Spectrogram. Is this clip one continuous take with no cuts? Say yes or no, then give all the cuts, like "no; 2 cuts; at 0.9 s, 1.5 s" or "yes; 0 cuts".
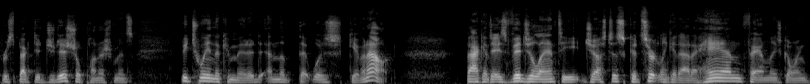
no; 3 cuts; at 2.2 s, 3.0 s, 4.9 s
